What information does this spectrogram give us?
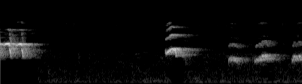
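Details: Cockatiel imitating a nightingale: a buzzy chirp, a clear rising whistle, then three softer, lower, flute-like notes in quick succession.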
